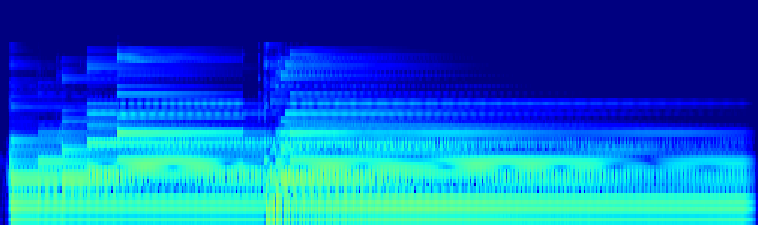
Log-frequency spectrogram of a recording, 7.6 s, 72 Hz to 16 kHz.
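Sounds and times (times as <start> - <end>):
guitar playing open A minor chords: 0.0 - 7.5.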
